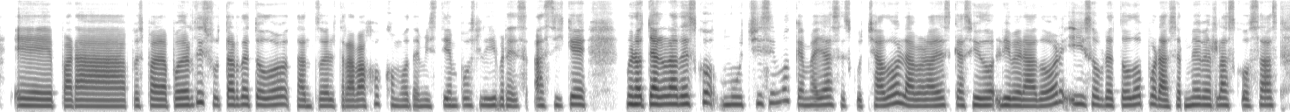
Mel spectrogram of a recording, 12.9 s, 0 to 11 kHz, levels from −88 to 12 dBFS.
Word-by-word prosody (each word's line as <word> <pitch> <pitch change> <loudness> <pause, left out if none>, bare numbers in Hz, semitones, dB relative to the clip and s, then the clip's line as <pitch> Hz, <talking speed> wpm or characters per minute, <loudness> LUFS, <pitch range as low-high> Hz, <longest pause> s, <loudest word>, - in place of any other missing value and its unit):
eh, 200 -2 +1
para, 180 -1 +2
pues, 195 -1 -7
para 195 -2 +2
poder 210 +2 +1
disfrutar 220 -7 0
de 230 0 +1
todo, 220 +2 0
tanto 185 -1 -5
del 190 -1 -2
trabajo 185 +6 -1
como 190 -4 -7
de 185 - -7
mis 180 -1 -7
tiempos 205 0 -5
libres, 205 -2 -4
así 200 +1 -4
que 230 -1 +2 0.4
bueno, 240 -1 +7
te 245 - +7
agradezco 245 +4 +4
muchísimo 250 +8 -4
que 220 - -5
me 210 +1 -2
hayas 220 -1 -1
escuchado, 195 +7 -1
la 200 -7 +3
verdad 190 +1 +1
es 215 +1 -4
que 210 - -4
ha - - -1
sido 210 0 +2
liberador, 200 +4 +2
y 245 -2 -1
sobre 210 -3 -1
todo 215 +4 0
por 240 -5 -1
hacerme 200 +4 0
ver 215 -1 -1
las 210 -1 0
cosas 205 +2 -3
205 Hz, 190 wpm, -24 LUFS, 190-225 Hz, 0.4 s, bueno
